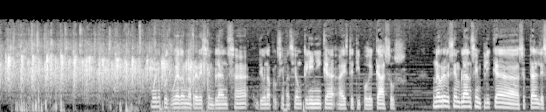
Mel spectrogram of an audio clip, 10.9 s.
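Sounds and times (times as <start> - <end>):
conference audience applause welcoming a speaker: 0.0 - 4.8
speech: 3.0 - 10.9.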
